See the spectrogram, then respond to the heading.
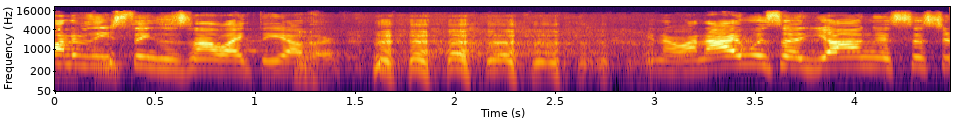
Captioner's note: laughter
